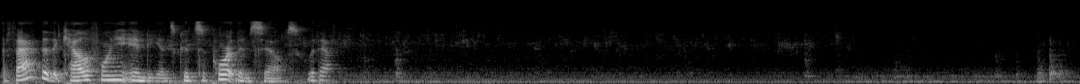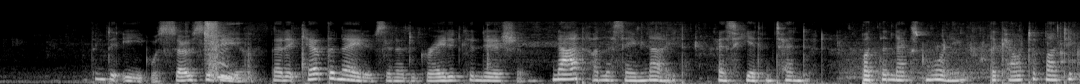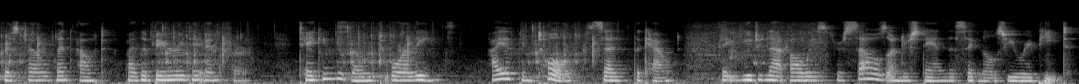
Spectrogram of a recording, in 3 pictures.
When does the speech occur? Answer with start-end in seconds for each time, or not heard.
0.0-3.3, 11.7-32.3.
